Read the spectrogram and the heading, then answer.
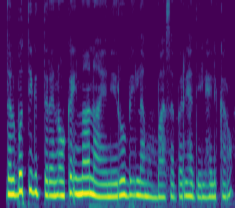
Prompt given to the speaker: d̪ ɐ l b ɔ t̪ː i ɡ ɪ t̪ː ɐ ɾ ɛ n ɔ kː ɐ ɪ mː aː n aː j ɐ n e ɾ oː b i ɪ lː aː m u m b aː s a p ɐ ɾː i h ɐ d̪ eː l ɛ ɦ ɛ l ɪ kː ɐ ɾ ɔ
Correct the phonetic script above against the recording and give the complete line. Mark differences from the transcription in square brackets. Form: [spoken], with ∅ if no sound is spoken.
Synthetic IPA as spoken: d̪ ɐ l b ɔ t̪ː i ɡ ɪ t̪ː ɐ ɾ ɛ n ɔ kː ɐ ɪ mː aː n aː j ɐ n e ɾ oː b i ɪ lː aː m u m b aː s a [b] ɐ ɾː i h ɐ d̪ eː l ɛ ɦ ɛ l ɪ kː ɐ ɾ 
